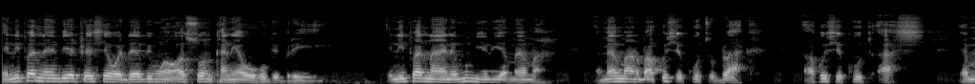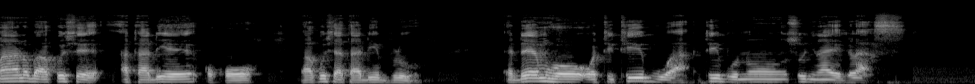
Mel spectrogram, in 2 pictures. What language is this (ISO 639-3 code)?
aka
